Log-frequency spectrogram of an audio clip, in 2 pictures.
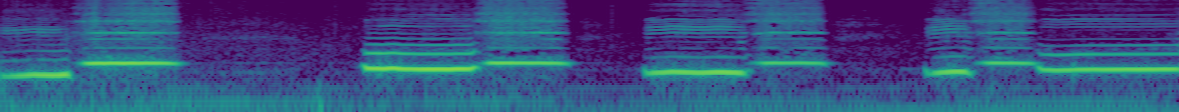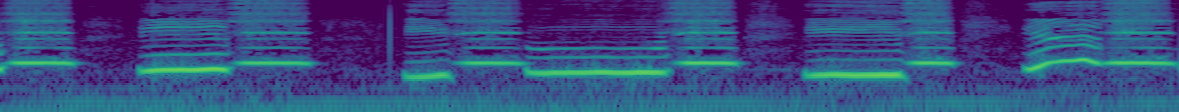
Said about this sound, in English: If we go back to something we heard very early on from Simha Arom's recording, this is the singer with a one-note whistle and singing along.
